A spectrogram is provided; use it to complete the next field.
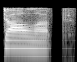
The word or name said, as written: dollop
